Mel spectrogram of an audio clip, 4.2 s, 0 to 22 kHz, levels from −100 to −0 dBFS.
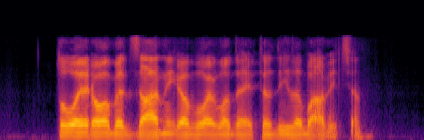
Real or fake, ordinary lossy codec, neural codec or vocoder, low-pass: fake; none; codec, 16 kHz, 1 kbps, FreqCodec, larger model; 7.2 kHz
